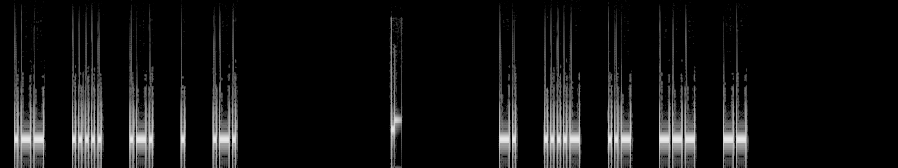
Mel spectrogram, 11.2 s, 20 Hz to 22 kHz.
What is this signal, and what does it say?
Morse code, heard as a keyed tone, about 30 wpm, spaced as for 17 wpm, 700 Hz. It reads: W5RER N4UOM
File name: Lesson 19g - Letter w - Call Signs 30wpm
